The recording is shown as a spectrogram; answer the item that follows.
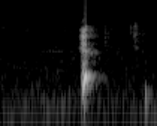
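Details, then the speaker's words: A single sharp, abrupt hiccup from a child who says he has the hiccups, then near silence. "I'm sorry if I talk a little weird. It's because I had the hiccups."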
